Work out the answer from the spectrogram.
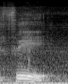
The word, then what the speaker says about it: fait: So with je, I say je fais, tu fais, il, elle fait. The same pronunciation.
